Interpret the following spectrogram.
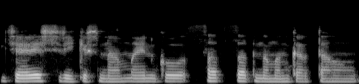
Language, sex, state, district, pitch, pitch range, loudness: Hindi, male, Uttar Pradesh, Hamirpur, 140 Hz, 135-150 Hz, -22 LUFS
